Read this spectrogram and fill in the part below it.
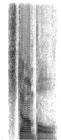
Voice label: "stumble", American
